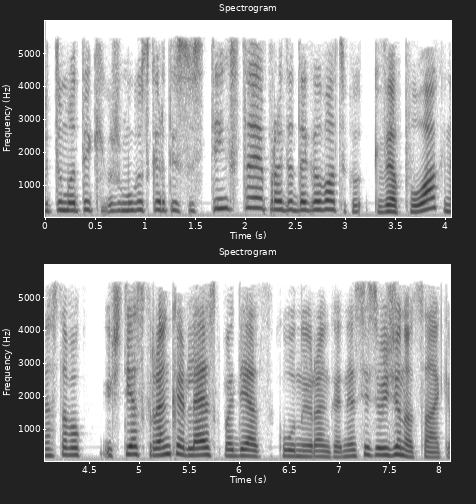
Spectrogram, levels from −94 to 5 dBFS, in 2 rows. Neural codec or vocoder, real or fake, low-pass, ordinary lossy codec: none; real; 5.4 kHz; MP3, 48 kbps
